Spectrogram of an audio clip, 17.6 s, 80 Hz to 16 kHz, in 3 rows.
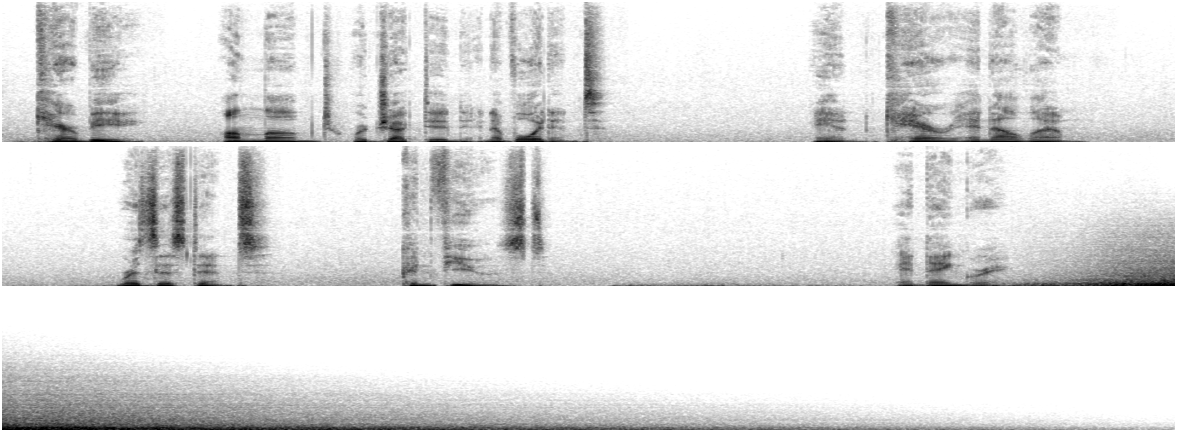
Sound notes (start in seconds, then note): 10.9 booming sound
